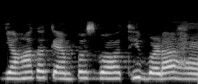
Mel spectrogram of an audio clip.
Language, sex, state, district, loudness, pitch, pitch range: Hindi, female, Chhattisgarh, Sarguja, -15 LUFS, 280 Hz, 270-290 Hz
